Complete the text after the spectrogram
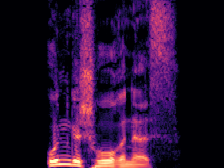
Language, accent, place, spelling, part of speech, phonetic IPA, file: German, Germany, Berlin, ungeschorenes, adjective, [ˈʊnɡəˌʃoːʁənəs], De-ungeschorenes.ogg
- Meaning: strong/mixed nominative/accusative neuter singular of ungeschoren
